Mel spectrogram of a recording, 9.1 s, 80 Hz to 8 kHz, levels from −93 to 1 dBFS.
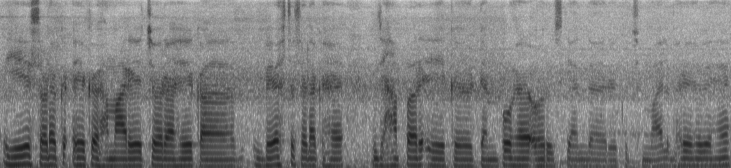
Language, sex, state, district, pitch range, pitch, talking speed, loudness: Hindi, male, Haryana, Rohtak, 115-130 Hz, 125 Hz, 145 wpm, -16 LUFS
